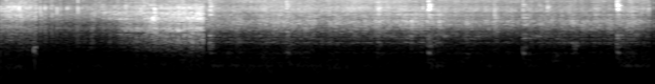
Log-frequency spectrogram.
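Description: Cauliflower and potato fry in oil with ginger garlic paste, giving a steady close sizzle with a brief surge in intensity and a few light stirring taps. No one speaks.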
